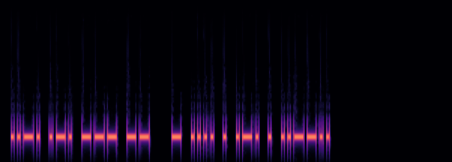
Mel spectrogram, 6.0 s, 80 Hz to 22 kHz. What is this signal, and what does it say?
Morse code, heard as a keyed tone, about 28 wpm, 700 Hz. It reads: FROM THERE?
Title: Sentences from Top 1000 Words - Review Part 5 - 28wpm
